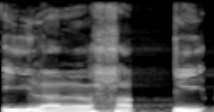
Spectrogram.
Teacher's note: lam takrif yang bertemu dengan huruf ha idhar qamariah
